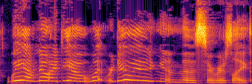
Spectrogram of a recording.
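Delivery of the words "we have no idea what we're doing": high, loud wailing cook; panicked kitchen staff. Retold or imitated. Shark game cooks panicking in a high wail. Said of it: "the kitchen staff was like".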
